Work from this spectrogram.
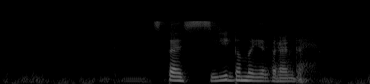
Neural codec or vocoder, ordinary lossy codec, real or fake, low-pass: codec, 16 kHz, 0.5 kbps, FreqCodec, larger model; none; fake; none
